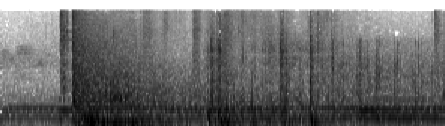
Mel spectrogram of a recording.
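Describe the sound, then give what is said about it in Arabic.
A sharp gunshot cracks out loud and sudden, followed by a few more fainter bangs and thuds over a steady low hum. “الجد استغرب وجمد في مكانه ويستقبله بطلقة قاتلة”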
